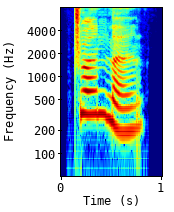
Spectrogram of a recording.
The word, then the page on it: 专门: zhuān mén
